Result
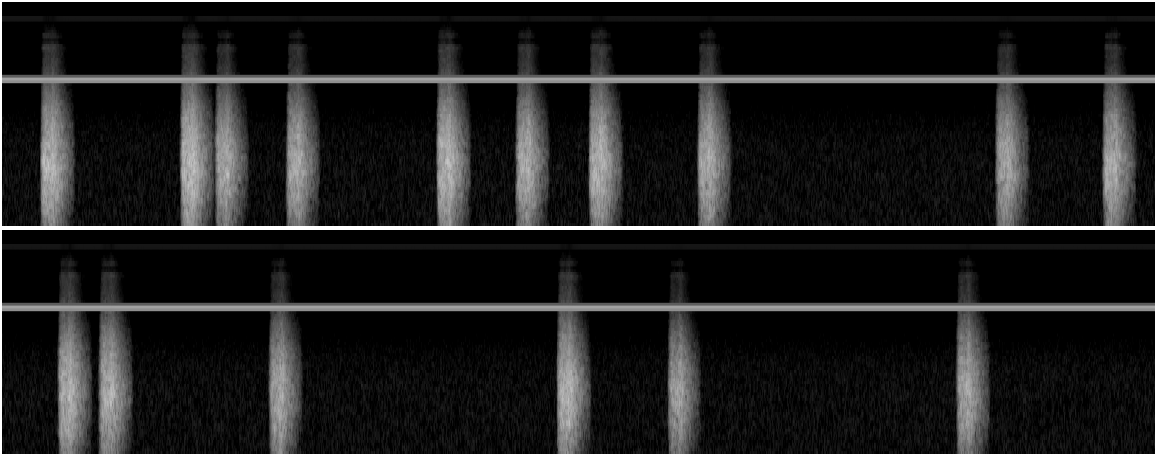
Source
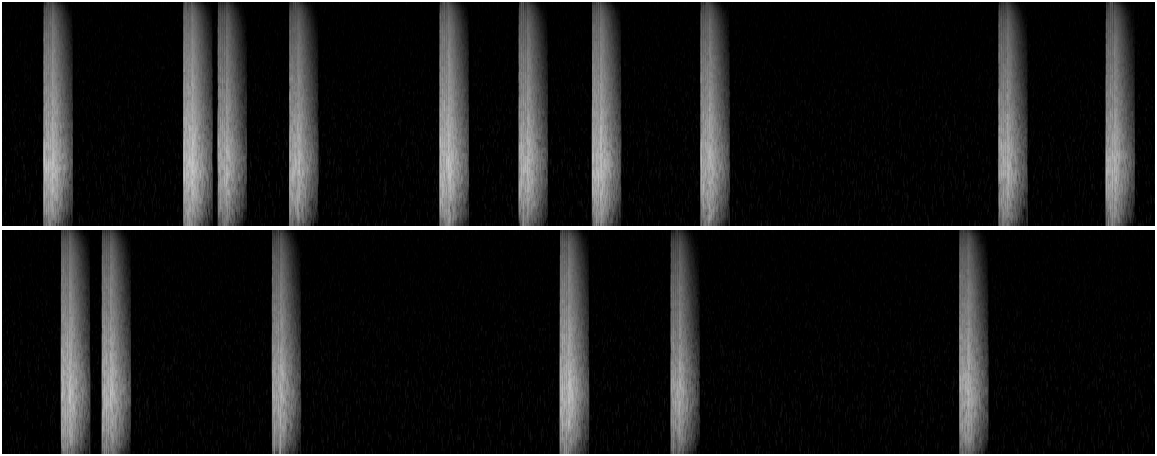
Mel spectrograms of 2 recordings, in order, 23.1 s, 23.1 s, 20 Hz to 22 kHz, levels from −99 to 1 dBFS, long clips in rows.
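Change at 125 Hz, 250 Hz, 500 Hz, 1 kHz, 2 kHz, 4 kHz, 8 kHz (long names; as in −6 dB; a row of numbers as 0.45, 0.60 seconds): +3.0 dB, +1.0 dB, +0.5 dB, −0.5 dB, −2.0 dB, +9.0 dB, below −20 dB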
